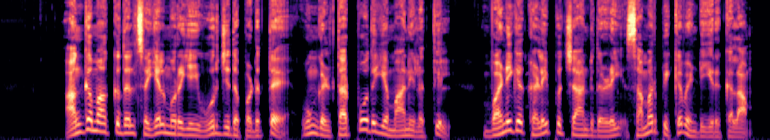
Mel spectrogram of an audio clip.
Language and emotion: Tamil, neutral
